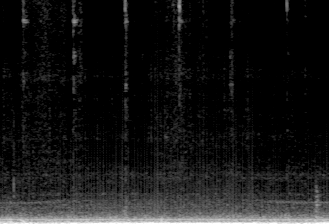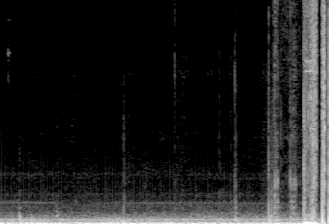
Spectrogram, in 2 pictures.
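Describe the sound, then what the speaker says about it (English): A car drives down a dark road near a campsite at night, heard as a steady, faint low rumble that continues without a break, with a brief louder scrape or crackle at the very end. "There's definitely somebody just driving down here."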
